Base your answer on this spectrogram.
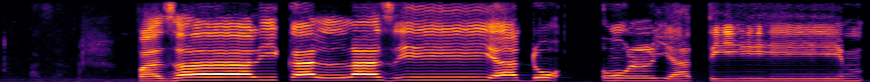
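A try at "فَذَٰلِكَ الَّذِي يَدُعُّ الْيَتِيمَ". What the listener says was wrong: Matnya Ibu panjangnya dipendekin sedikit ya. Fadzalikal ladzi, itu kepanjangan ya. Panjang dikit tuh. Di dua ketukan aja. Fadzalikal ladzi yad'ul yatim.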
